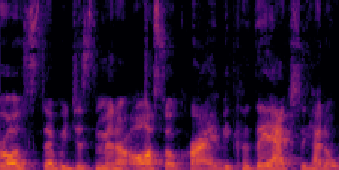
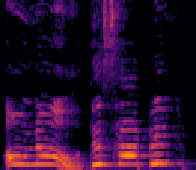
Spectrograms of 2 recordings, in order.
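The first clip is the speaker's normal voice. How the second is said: a squeaky, higher mom yelp of mock alarm; mock panicked mom; 5 dB louder than usual. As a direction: play the flustered mom, pitch jumping up. Mom voicing a kid mishap.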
